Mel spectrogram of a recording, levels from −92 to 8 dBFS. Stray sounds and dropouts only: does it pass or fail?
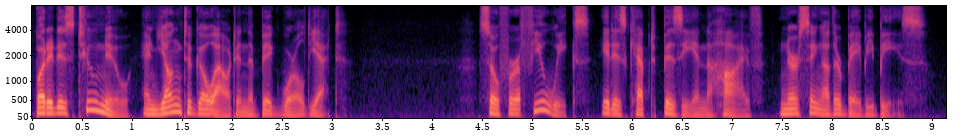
pass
